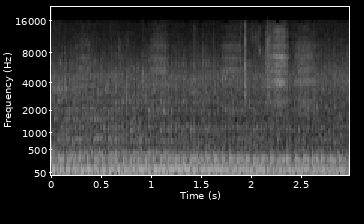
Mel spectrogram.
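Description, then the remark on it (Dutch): A deep, slowed-down growl of Buster, sound designer Gary Rydstrom's Jack Russell Terrier, used as the T. rex growl in Jurassic Park. It sounds like a dinosaur: a loud, continuous rumbling snarl that holds steady for about three seconds with no talking. “En het grommende geluid van de Rex is niet afkomstig van een poedel, maar het is het vertraagde geluid van Buster, de Jack Russell Terrier van Gary.”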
